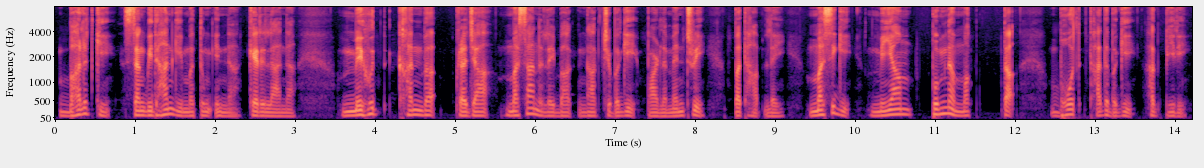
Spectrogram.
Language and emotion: Manipuri, neutral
